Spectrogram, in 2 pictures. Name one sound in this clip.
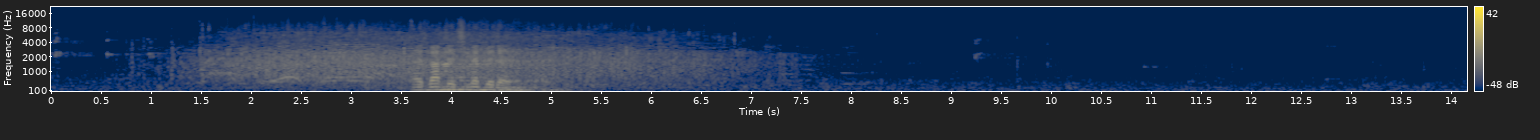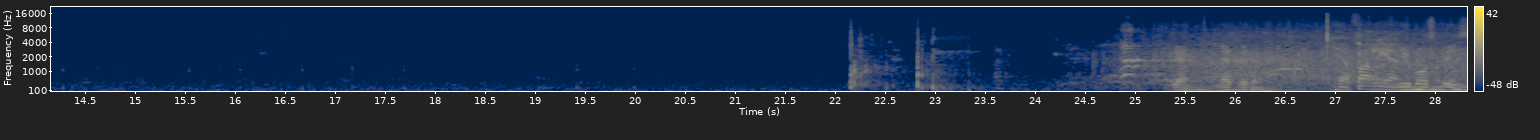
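A large crowd applauds and cheers loudly.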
